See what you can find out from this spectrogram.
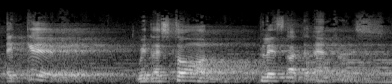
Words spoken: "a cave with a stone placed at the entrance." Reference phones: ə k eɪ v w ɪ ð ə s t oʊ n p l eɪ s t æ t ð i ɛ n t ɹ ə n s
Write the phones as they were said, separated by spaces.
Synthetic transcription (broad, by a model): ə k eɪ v w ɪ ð ə s t oʊ n p l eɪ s æ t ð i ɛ n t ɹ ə n s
